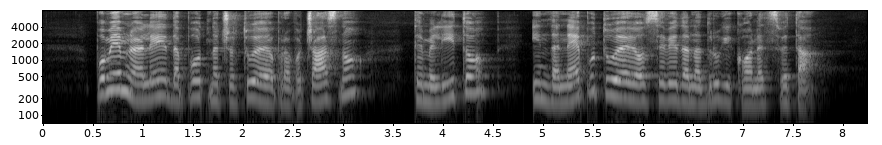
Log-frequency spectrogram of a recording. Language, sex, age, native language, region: Slovenian, female, 60+, Slovenian, Savinja region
